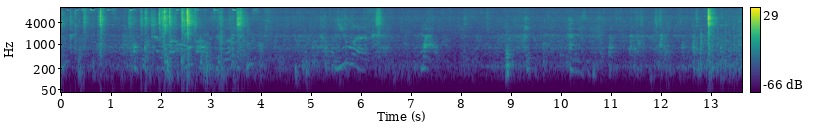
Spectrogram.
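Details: Two 2-year-old female Basset Hounds, one a rescue, play together, giving scattered whines, grumbles and short yips, with faint human voices nearby.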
